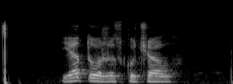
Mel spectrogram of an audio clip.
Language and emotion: Russian, neutral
